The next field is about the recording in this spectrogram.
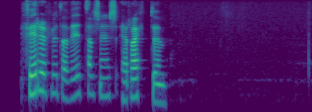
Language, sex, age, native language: Icelandic, female, 40-49, Icelandic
